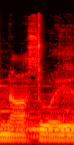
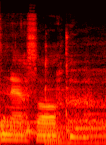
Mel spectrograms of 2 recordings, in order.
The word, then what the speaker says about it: Nassau: to probably go to nasay as well will or nasau I always pronounce it weird it's Nassau go to Nassau and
